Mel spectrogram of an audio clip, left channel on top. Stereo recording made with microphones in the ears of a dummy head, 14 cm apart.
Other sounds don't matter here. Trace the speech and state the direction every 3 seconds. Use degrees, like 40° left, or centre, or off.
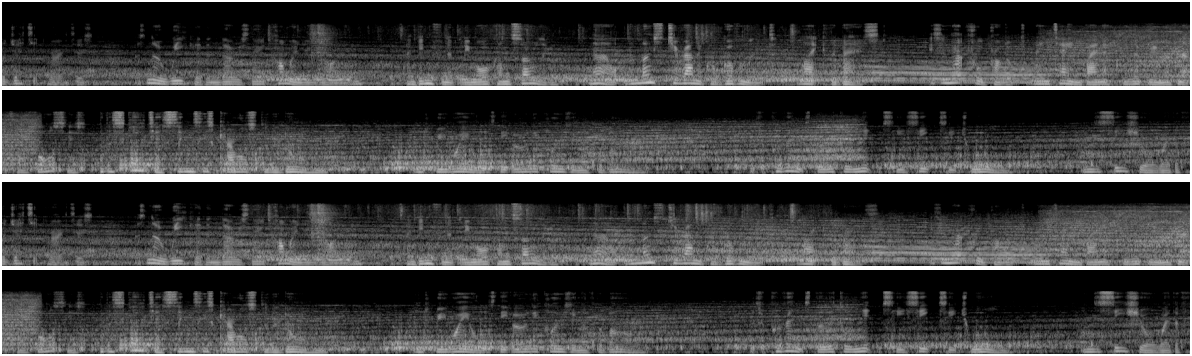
40° right, centre, 50° left, 60° left, 10° left, 30° right, 40° right, 40° right.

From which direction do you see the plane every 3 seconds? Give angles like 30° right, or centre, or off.
70° right, 60° right, 50° right, 30° right, centre, 30° left, 50° left, 60° left.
